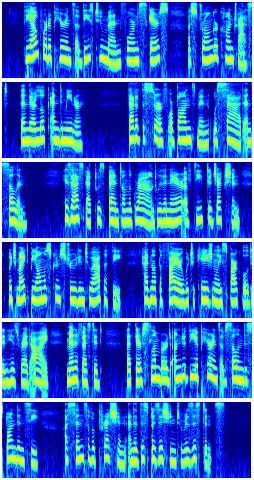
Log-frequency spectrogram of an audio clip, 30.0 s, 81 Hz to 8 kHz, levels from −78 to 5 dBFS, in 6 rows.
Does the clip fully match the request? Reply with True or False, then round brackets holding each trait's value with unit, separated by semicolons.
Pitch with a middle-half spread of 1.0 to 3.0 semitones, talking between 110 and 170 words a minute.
True (2.6 semitones; 155 wpm)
